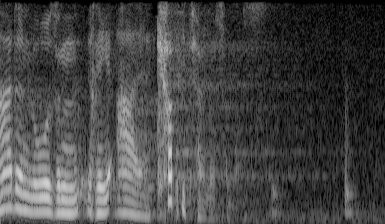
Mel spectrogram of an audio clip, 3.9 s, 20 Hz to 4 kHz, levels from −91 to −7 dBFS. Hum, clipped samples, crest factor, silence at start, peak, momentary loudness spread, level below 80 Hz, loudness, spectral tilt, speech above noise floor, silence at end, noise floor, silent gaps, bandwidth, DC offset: none; under 0.1%; 18 dB; 0 s; -14 dBFS; 22 LU; -66 dBFS; -30 LUFS; -5.5 dB/octave; 30 dB; 0.35 s; -61 dBFS; none; 4 kHz; under 0.1%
